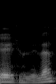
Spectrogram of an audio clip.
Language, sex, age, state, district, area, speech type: Sindhi, male, 60+, Gujarat, Surat, urban, spontaneous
